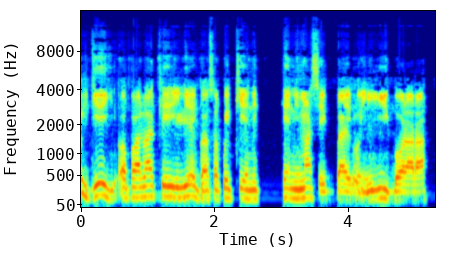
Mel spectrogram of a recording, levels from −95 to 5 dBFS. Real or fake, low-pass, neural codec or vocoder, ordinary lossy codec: real; 14.4 kHz; none; MP3, 64 kbps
